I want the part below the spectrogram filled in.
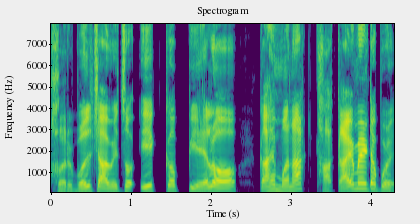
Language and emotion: Goan Konkani, happy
